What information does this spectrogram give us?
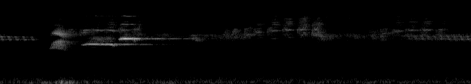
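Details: Clean recording of a common blackbird in the wild: a brief note, then a loud rich whistled phrase followed by a long softer tail of high, scratchy twittering, with almost no background noise.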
